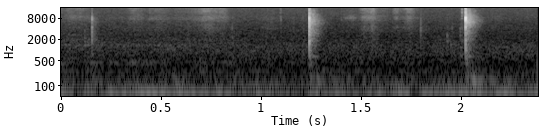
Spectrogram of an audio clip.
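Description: A few short, sharp clicks of computer input at a desk, a faint one just after the start, a clearer one just past a second in and the loudest at the very end, over a low room hum.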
